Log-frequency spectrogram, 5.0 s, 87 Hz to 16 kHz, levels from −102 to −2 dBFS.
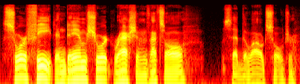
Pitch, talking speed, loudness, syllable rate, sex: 95 Hz, 145 wpm, -19 LUFS, 3.5 syllables/s, male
